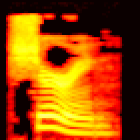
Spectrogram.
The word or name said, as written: shirring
